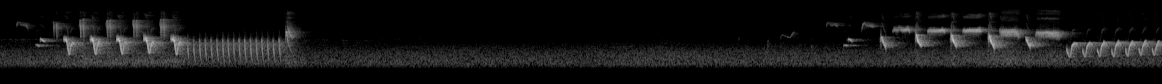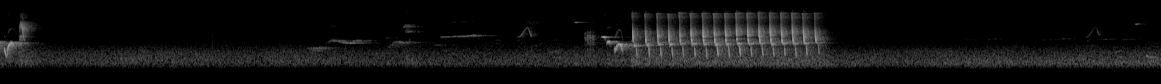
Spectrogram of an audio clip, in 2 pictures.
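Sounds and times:
common nightingale lively run of varied chirps and descending repeated notes: 0.0s - 3.8s, 7.6s - 12.0s, 14.7s - 20.0s, 21.3s - 23.2s.

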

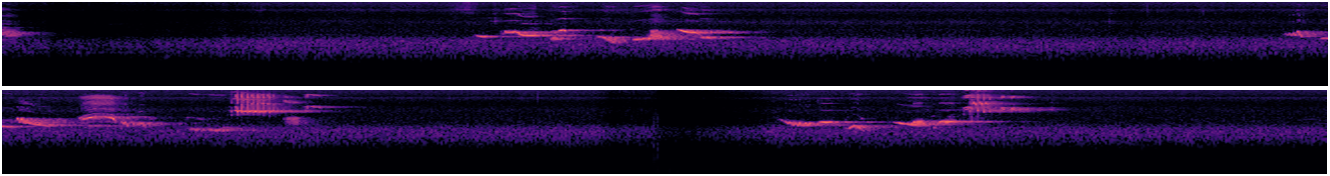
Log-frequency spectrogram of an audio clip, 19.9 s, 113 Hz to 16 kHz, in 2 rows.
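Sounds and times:
common blackbird Turdus merula singing: 3.6s - 5.6s, 9.6s - 12.5s, 15.8s - 17.8s.

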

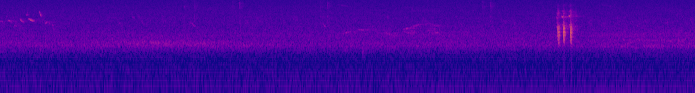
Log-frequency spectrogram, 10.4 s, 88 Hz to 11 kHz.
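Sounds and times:
faint steady background hiss: 0.0s - 10.4s
Eurasian magpie Pica pica harsh chatter: 8.4s - 8.7s.

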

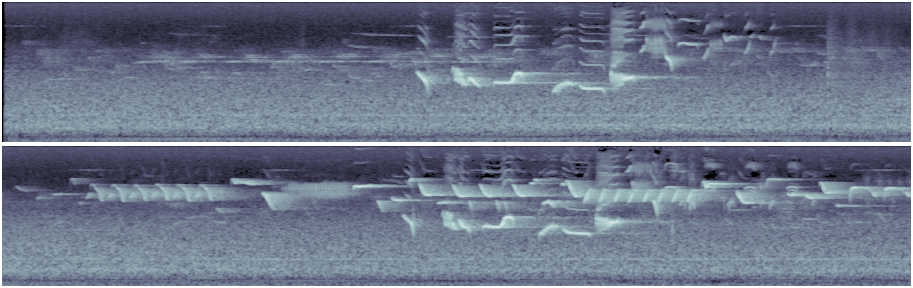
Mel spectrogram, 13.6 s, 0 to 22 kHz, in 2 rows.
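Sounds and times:
common blackbird Turdus merula singing: 2.5s - 5.8s, 8.8s - 13.6s.

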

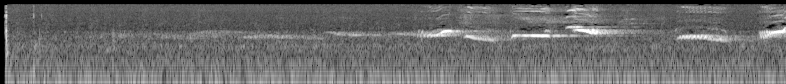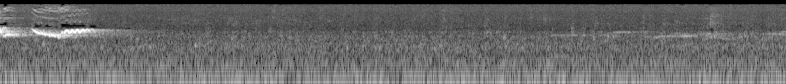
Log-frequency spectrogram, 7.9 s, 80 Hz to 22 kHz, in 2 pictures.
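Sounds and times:
common blackbird Turdus merula singing: 0.8s - 4.6s, 6.7s - 7.8s.

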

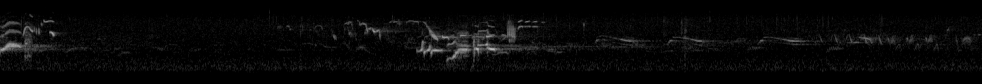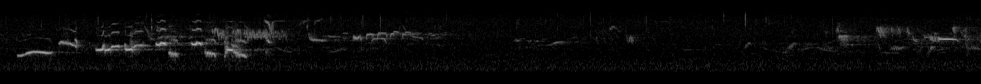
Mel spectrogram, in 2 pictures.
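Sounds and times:
common blackbird Turdus merula singing: 0.0s - 0.8s, 3.4s - 14.2s, 17.6s - 19.6s.

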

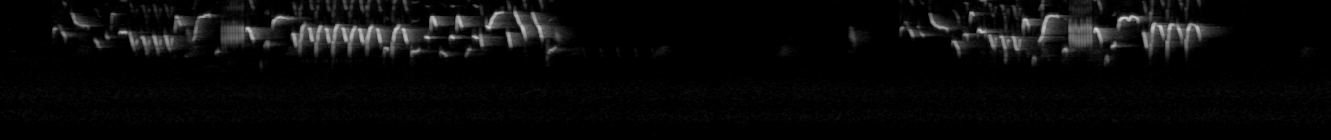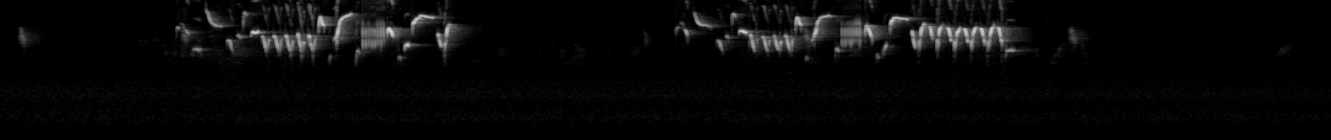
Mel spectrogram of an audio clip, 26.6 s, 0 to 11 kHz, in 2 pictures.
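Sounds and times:
Eurasian wren Troglodytes troglodytes singing: 0.5s - 5.6s, 9.0s - 12.1s, 15.0s - 17.9s, 20.1s - 24.2s.

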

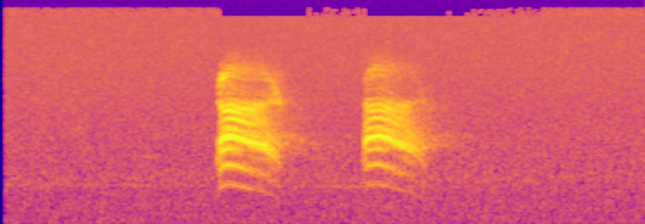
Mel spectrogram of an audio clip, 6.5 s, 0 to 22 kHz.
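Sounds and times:
faint background hiss: 0.1s - 6.4s
carrion crow cawing: 2.2s - 4.6s.

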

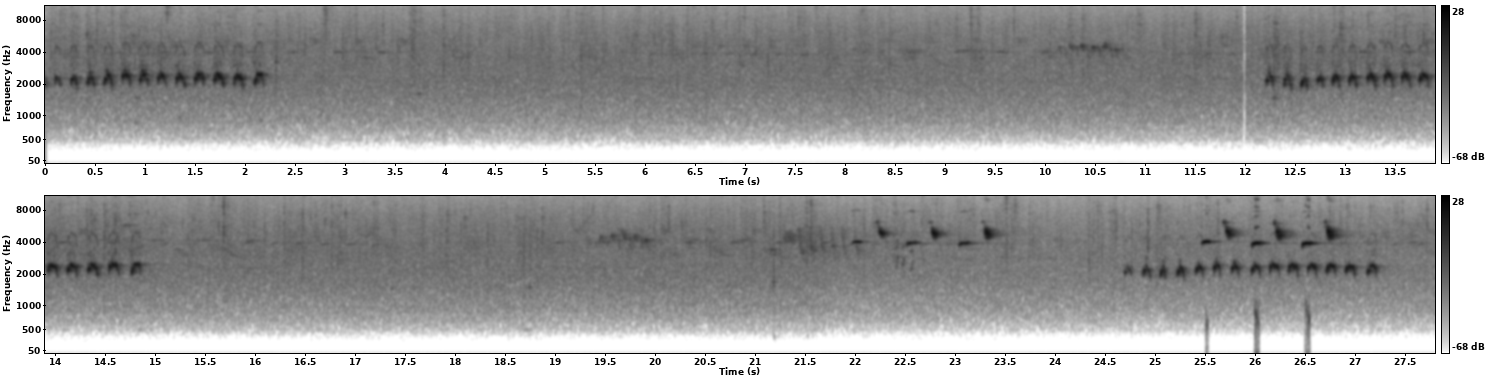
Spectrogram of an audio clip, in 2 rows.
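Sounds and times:
Eurasian blackcap song runs with chirped notes: 0.0s - 3.1s, 11.6s - 16.3s, 19.0s - 23.5s, 24.7s - 27.7s.

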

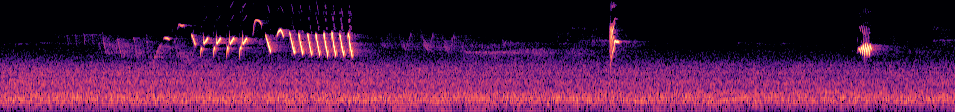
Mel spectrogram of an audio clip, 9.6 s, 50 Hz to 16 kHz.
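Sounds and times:
low background noise: 0.0s - 9.5s
common chaffinch Fringilla coelebs song trill ending in a flourish: 0.6s - 6.3s, 8.6s - 9.5s.

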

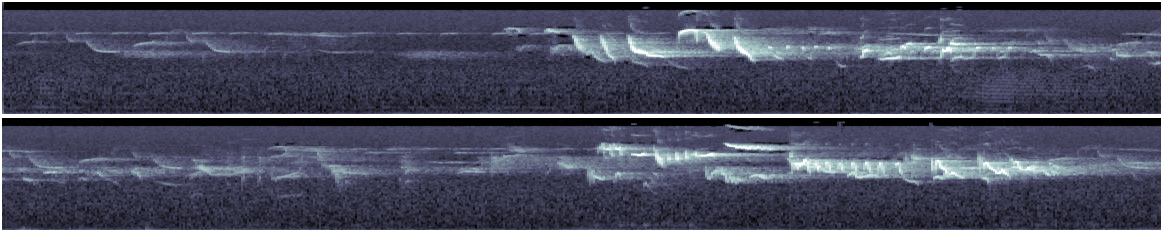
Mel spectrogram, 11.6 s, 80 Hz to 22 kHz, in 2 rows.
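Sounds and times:
European robin Erithacus rubecula singing: 0.0s - 11.5s
steady low background noise: 0.0s - 11.5s.

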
